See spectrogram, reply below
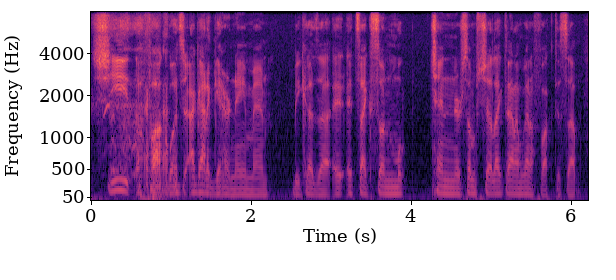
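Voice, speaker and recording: A man's voice: fairly low pitch, brisk. An American man hosting a podcast in casual, profane banter, talking like a frat bro with lots of slang. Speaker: podcast host.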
